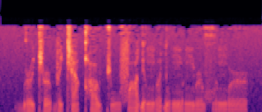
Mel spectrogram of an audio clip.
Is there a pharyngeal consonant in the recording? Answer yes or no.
no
